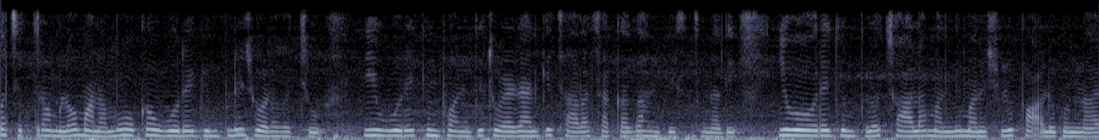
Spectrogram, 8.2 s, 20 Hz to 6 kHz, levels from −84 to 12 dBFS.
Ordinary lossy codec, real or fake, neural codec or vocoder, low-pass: none; fake; autoencoder, 48 kHz, 128 numbers a frame, DAC-VAE, trained on Japanese speech; 5.4 kHz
